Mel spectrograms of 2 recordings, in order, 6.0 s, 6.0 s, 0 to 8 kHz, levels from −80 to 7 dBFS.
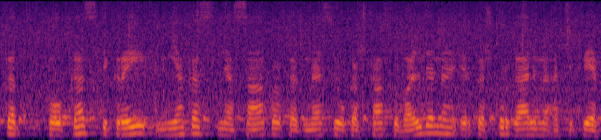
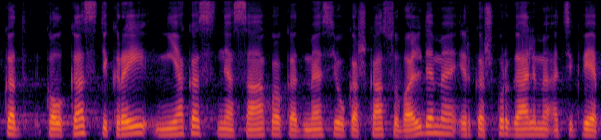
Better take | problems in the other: second | background sound (Rain); 13 dB below the speech // room echo; dies away in 1.3 s

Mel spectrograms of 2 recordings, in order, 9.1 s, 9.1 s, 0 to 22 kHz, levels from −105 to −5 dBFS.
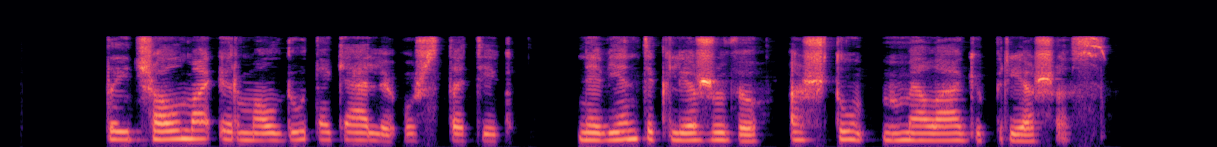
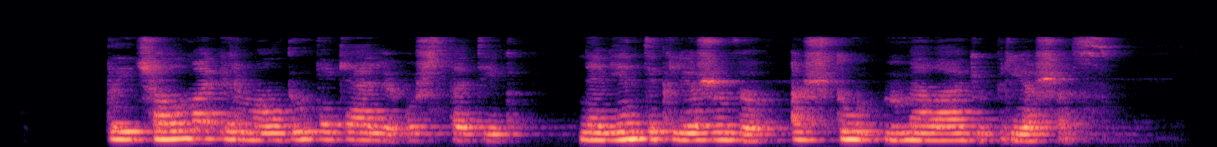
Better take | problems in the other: first | room echo; dies away in 0.6 s

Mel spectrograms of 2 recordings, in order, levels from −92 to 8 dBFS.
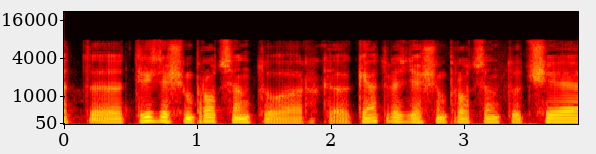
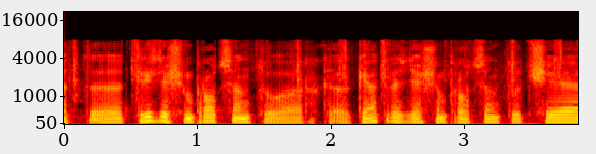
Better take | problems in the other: first | background sound (Camera); 20 dB below the speech

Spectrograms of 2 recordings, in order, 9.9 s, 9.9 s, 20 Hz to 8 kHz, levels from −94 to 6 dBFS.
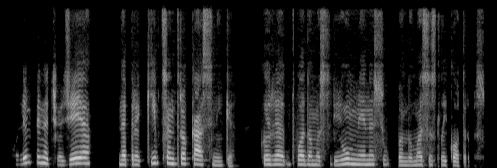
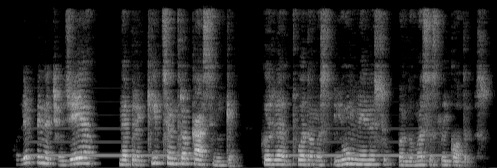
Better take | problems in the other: first | background sound (Wind instrument, woodwind instrument); 19 dB below the speech // room echo; dies away in 0.3 s

